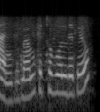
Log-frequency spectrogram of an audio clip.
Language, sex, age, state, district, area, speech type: Punjabi, female, 30-45, Punjab, Kapurthala, urban, conversation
